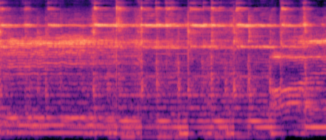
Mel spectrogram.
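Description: Warkari bhajan: a group of men singing a devotional chant in held, sustained notes, with small brass hand cymbals (taal) ringing on a steady beat and a pakhawaj drum playing beneath.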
